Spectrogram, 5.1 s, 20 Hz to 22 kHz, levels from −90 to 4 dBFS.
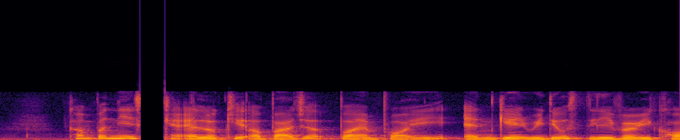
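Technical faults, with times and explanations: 1.05–1.24 s, Bluetooth stall: the speech drops abruptly into 0.19 s of complete silence and then resumes, with no fade either side of the gap. The likely cause is radio interference delaying packets on the wireless link, so the headphones' small playback buffer emptied and output simply stopped until retransmitted packets arrived, leaving a hard-edged hole rather than a gradual dropout.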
